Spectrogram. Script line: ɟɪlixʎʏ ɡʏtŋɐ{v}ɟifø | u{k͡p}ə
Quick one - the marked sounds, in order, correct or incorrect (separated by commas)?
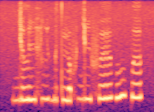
incorrect, incorrect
